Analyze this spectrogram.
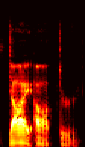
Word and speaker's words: diopter: that a refractive error the next term is diopter dio PT R and A diopter is a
